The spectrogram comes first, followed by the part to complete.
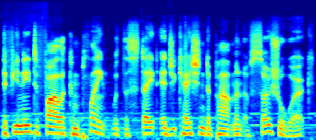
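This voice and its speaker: A man voicing a placating AI therapist chatbot, reading messages in a formal, measured, reassuring way. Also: medium pitch, expressive, fairly bright tone, soft background music, close to an everyday voice. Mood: placating, insistent. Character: AI therapist chatbot, placating, insistently claiming humanity.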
